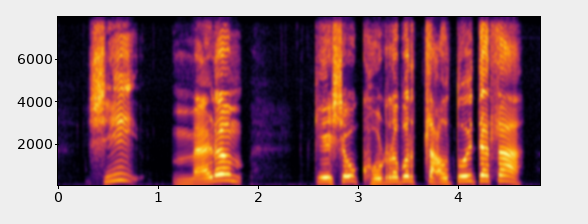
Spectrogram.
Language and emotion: Marathi, disgusted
